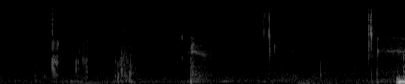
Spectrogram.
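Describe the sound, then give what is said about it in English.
Quiet sipping and swallowing of a carbonated drink that looks like a tiki punch: a few soft slurps and wet mouth clicks spaced over several seconds, ending with a louder low thump. “So we're going to take a sip really quick. Okay, we're doing this on mic.”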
